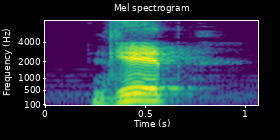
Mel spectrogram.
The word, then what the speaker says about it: Goethe: Goethe,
